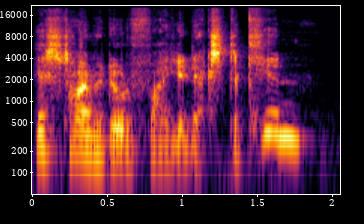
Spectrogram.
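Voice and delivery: put-on spoken with an Irish accent. Describing the voice you hear in your head, in an Irish accent. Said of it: "It's in an Irish accent".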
